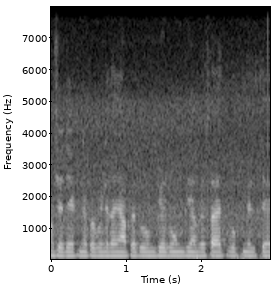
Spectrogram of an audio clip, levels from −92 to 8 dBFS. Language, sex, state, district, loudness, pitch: Hindi, male, Haryana, Jhajjar, -20 LUFS, 125 Hz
